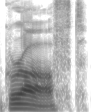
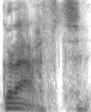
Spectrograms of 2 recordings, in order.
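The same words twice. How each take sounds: First: It is said in a southern English accent. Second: It is said in a northern English accent.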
